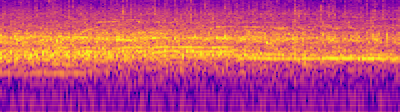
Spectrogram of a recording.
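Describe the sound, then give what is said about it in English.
Baseball fans at a Roughriders minor-league game cheering and applauding, a loud, dense wash of crowd noise held steady from start to finish without a break. “Fans getting loud.”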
